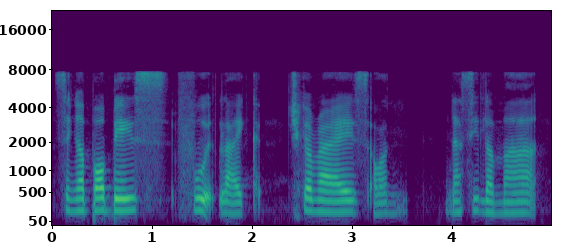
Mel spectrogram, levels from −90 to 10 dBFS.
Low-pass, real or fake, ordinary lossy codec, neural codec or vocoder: none; fake; none; codec, 16 kHz, 4 kbps, FreqCodec, larger model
